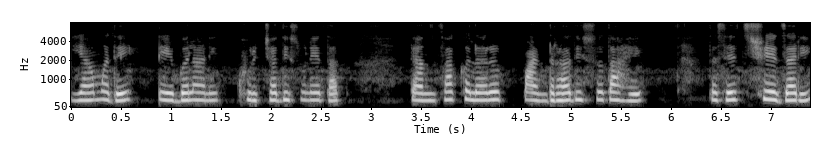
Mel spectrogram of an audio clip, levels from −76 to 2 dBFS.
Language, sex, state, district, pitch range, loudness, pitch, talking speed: Marathi, female, Maharashtra, Pune, 255-275 Hz, -16 LUFS, 265 Hz, 105 wpm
